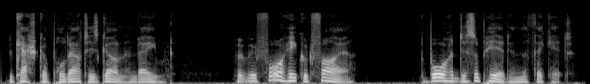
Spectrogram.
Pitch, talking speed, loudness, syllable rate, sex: 125 Hz, 195 wpm, -18 LUFS, 6.5 syllables/s, male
